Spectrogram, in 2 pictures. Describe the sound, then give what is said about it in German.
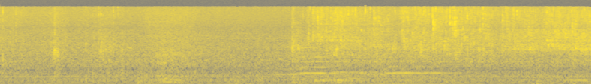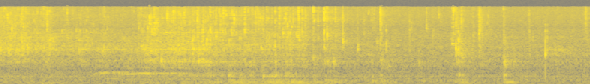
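Dirty water pours out of a bottle in a steady, splashing stream for several seconds as the bottle is emptied, swelling slightly louder midway with some gurgling, then trailing off into a few drips. No talking. “Also ich habe hier eine Flasche mit dreckigem Schmutzwasser und klar ist, also wenn wir hier diese Flasche wieder gebrauchen wollen, dann muss das Wasser raus.”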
